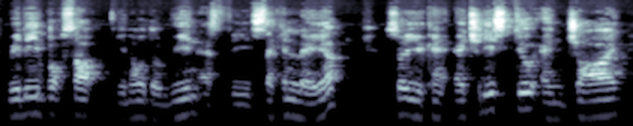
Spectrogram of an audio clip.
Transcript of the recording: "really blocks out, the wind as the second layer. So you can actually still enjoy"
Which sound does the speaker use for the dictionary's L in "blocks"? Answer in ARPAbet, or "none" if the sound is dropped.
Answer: none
